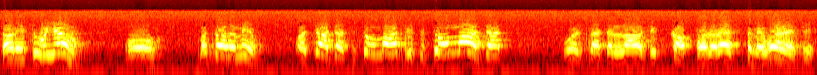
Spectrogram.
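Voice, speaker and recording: A man's voice: very high-pitched, very animated, moderate pace. A man playing a hot-tempered Italian immigrant gangster with broken English and an Italian accent in 1930s radio crime drama. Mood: anguished protest. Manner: broken English, pleading and threatening outbursts. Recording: tinny, band-limited old radio recording.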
